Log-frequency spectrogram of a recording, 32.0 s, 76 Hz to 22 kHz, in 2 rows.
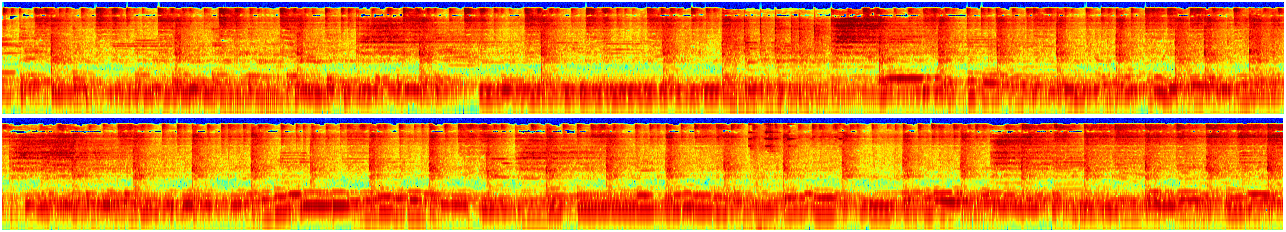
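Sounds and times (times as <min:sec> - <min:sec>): bass guitar: 0:00.0 - 0:24.4, 0:25.2 - 0:32.0
drum kit: 0:25.2 - 0:26.9.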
